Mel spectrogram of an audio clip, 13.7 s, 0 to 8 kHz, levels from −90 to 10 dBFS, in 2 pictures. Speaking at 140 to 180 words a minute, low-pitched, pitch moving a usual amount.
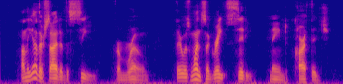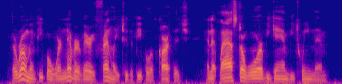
Yes: average, 170 wpm; low, 100 Hz; average, 4.6 semitones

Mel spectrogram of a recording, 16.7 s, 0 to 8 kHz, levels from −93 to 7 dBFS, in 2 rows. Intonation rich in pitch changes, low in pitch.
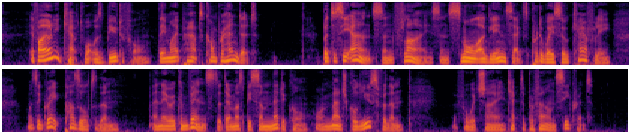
Yes: wide, 6.7 semitones; low, 100 Hz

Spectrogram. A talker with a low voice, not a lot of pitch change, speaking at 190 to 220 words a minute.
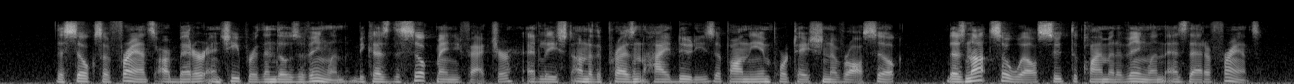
Yes: low, 120 Hz; narrow, 1.9 semitones; average, 195 wpm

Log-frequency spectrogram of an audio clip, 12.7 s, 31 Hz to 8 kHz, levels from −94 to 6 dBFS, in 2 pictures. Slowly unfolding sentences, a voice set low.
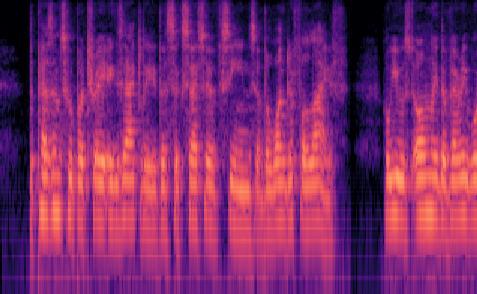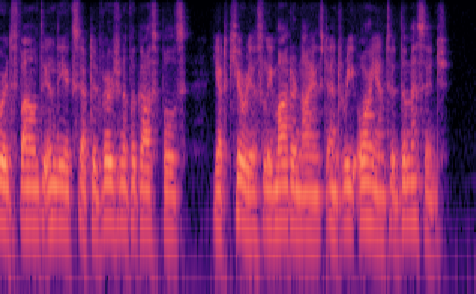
No: average, 155 wpm; low, 125 Hz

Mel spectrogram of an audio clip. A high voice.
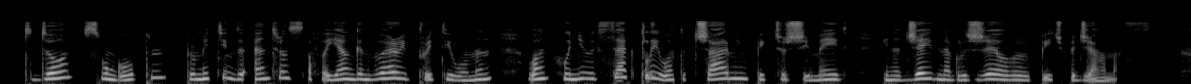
Yes: high, 230 Hz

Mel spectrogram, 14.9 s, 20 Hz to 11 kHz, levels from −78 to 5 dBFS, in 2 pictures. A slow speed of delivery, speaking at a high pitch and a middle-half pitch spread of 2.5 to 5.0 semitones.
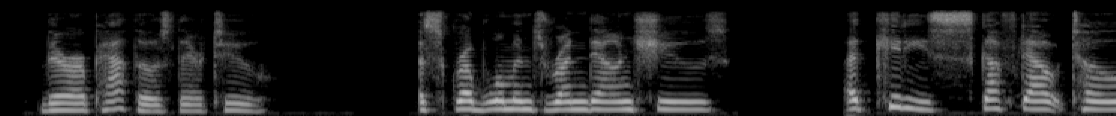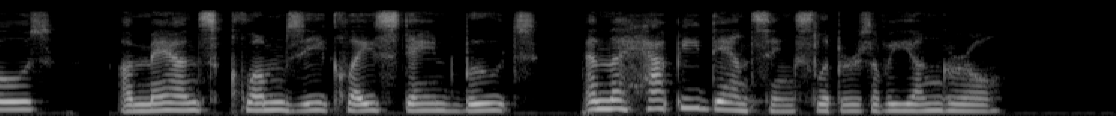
Yes: slow, 125 wpm; high, 205 Hz; average, 3.1 semitones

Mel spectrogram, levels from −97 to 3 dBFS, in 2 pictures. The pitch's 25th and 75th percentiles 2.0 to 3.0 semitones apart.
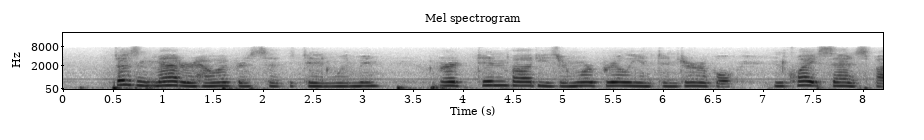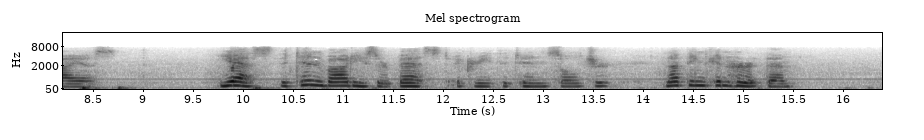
Yes: narrow, 2.6 semitones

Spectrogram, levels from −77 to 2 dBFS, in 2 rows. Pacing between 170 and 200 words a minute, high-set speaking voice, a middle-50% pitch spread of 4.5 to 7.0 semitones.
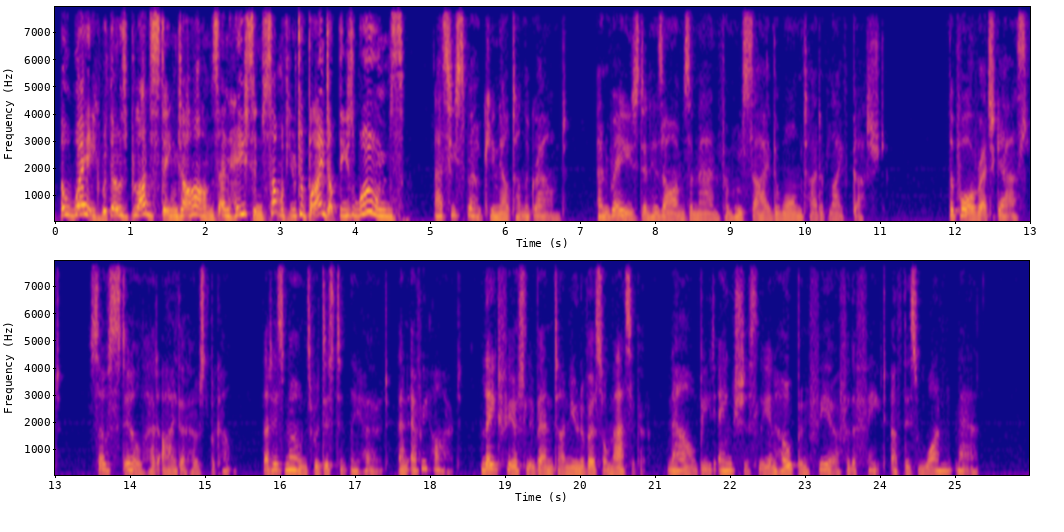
No: average, 180 wpm; high, 200 Hz; average, 3.5 semitones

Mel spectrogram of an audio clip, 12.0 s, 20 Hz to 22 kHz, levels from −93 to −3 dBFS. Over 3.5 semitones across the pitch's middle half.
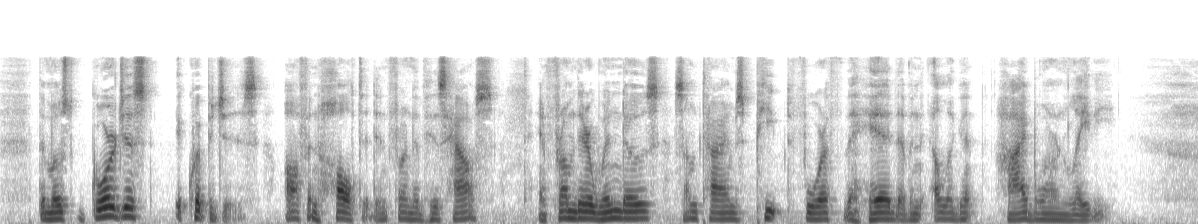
No: narrow, 2.4 semitones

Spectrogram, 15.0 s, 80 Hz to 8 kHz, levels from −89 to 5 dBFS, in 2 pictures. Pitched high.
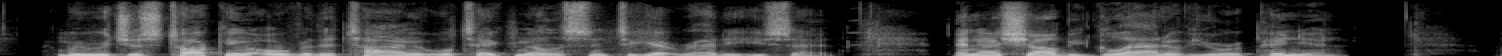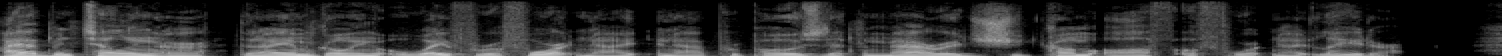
No: low, 130 Hz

